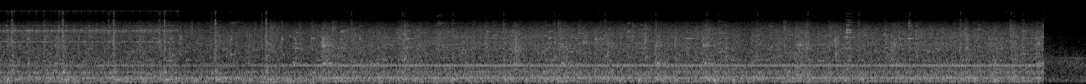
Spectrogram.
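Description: Belt-driven workshop line shafting and grindstone running: a steady mechanical hum with a light, regular ticking. For about the first two seconds a slot drill's cutting edge is held against the turning stone.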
